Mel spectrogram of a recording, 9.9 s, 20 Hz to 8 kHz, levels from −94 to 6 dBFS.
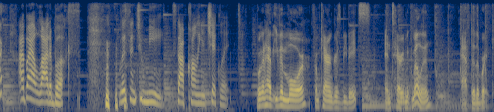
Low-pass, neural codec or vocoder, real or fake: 7.2 kHz; none; real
